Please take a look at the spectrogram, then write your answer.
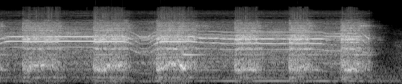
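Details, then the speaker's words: Kawasaki FX850V engine from a Gravely 260Z, head off with new valves being fitted. Each valve is spun against its seat with a drill, using grinding compound, giving short rasping grinding bursts: normal valve lapping. "And if you listen, you can hear the kind of grinding sound. And I'm on and off the seat."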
